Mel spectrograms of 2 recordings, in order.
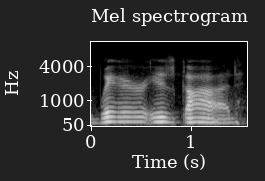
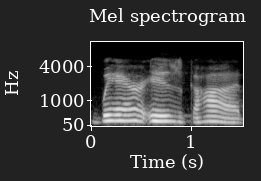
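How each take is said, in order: First: It is said more sternly and more forcefully. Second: It is said loudly with a raised voice.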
